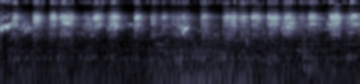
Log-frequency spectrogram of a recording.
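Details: Australian parrots, budgerigars, chirping in quick pulsing bursts, roughly several per second, harsh and scratchy chatter throughout.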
